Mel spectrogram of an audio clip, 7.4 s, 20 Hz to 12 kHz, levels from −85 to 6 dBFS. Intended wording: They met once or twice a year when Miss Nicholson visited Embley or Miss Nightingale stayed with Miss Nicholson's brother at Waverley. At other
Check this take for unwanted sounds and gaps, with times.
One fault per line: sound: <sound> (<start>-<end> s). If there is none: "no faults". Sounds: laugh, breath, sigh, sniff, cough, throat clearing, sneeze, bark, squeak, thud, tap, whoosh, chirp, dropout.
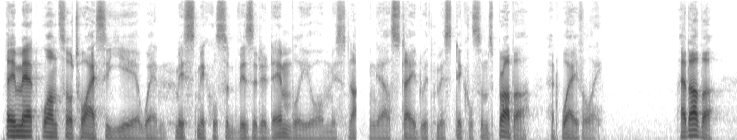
sound: dropout (3.6-3.7 s)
